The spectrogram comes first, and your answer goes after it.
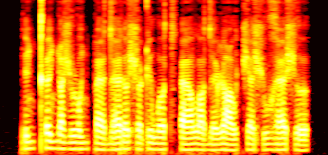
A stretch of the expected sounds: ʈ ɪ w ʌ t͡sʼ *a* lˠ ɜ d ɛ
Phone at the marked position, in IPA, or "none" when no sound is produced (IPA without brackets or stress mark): æ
